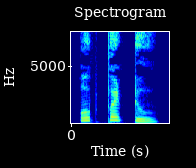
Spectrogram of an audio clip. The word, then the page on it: ಒಪ್ಪಿಡು: oppiḍu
